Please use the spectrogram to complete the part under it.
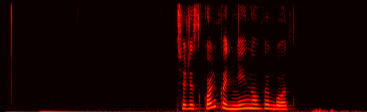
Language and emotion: Russian, neutral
